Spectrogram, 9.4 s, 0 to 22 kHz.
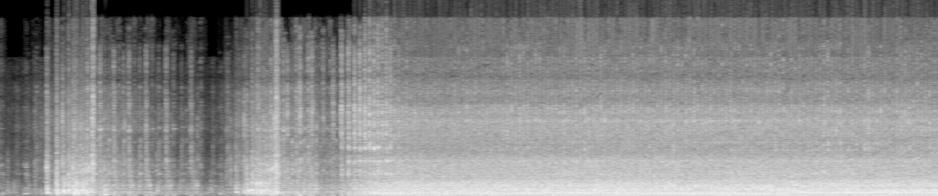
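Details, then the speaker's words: Newer Briggs engine on a Yard Machines mower, after starter rope and recoil spring repair and an oil top-up: catches after two or three recoil pulls and settles into a smooth, even run with no misses. "I've noticed that it takes about 2 or 3 poles to start these newer Briggs"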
